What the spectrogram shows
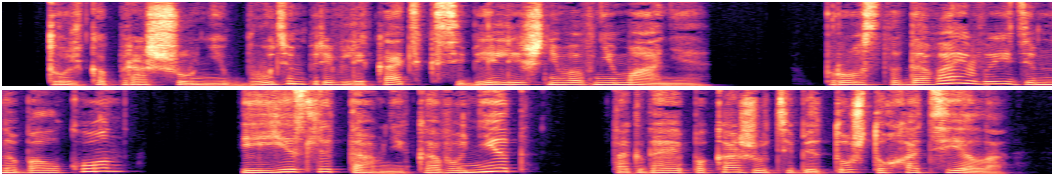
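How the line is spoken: Plain. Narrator (Russian): сказала я

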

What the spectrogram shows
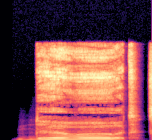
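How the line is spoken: Lying, growling voice. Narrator (Russian): соврал он рычащим голосом

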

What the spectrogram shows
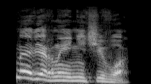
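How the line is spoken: Snapping. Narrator (Russian): огрызнулась она

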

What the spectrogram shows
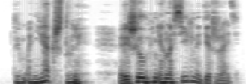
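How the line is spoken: Laughing. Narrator (Russian): Анна расхохоталась

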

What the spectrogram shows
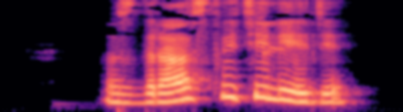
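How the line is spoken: Very pleasant voice. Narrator (Russian): произнес он настолько приятным голосом, что заставил полюбить свой голос с первых же звуков

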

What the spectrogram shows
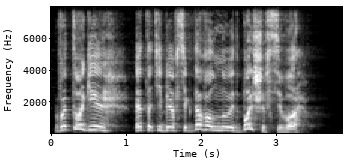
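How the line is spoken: Laughing. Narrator (Russian): рассмеялась Хора

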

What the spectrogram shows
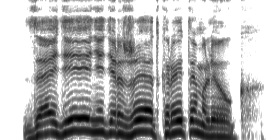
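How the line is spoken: Grumbled. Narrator (Russian): проворчал Элиос

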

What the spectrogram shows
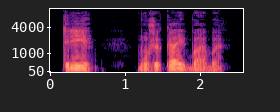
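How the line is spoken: Calm. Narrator (Russian): спокойно ответила Анна

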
